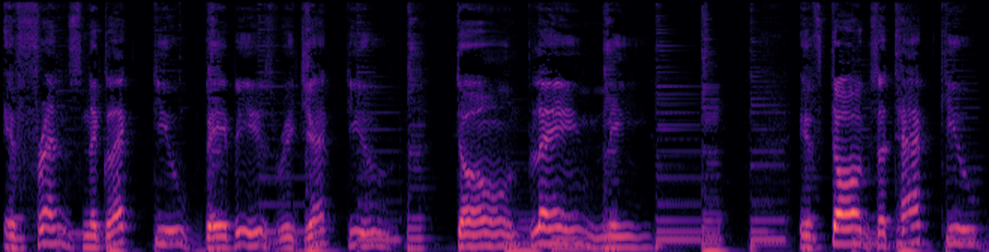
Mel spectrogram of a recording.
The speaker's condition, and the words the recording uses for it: No condition.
